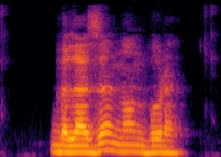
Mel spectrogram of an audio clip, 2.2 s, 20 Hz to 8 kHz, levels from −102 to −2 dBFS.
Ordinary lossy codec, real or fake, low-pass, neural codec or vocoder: AAC, 32 kbps; fake; 7.2 kHz; codec, 16 kHz in and 24 kHz out, 1 kbps, XY-Tokenizer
